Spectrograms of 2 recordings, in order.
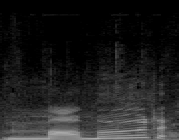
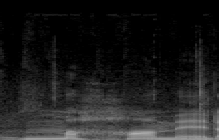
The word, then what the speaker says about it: Mahmoud: actually is interested in his name is mahmoud not muhammad i was pronouncing it wrong i apologize i'm sorry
